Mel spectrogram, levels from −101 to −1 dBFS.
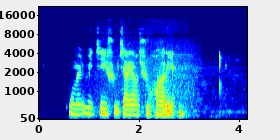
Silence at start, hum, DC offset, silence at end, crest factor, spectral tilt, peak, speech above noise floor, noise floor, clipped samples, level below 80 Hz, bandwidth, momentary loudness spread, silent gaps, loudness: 0.6 s; none; under 0.1%; 0.5 s; 22 dB; -5 dB/octave; -16 dBFS; over 55 dB; under -90 dBFS; under 0.1%; -80 dBFS; 11 kHz; 15 LU; none; -36 LUFS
